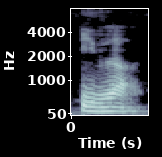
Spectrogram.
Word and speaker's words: إذا: সুতরাং আমরা কি পড়ব, ইদা ইদা ইদাস এটা সিনের উপরে যেহেতু তাসদিদ তো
